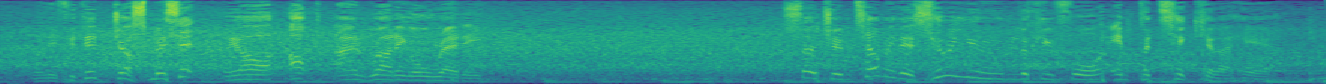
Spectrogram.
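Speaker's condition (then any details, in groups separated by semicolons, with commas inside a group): No condition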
